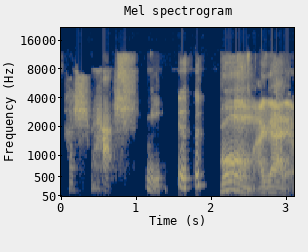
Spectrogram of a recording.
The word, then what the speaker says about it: Hasmi: Give it to me 100% so that I have it right, because there's nothing worse than pronouncing someone's name for years, right? Yeah. It's Hashmi. So it's Hasmi.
